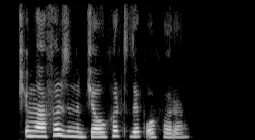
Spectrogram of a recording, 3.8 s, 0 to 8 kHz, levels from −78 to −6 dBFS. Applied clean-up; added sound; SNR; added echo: neural mask model DeepFilterNet 3.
